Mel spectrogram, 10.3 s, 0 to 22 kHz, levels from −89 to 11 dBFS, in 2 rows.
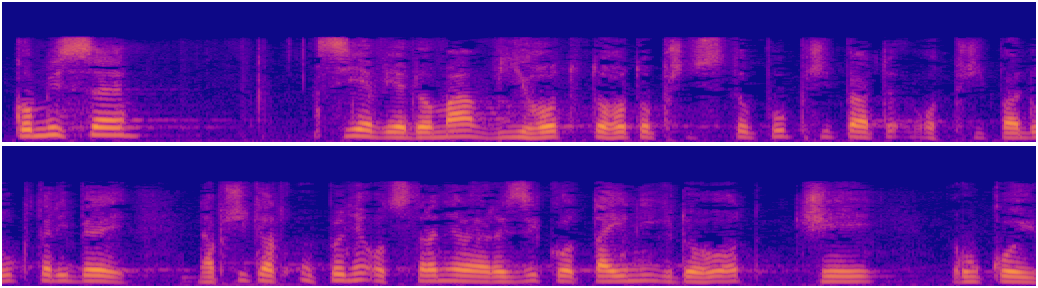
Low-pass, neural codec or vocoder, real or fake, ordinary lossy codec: none; none; real; none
